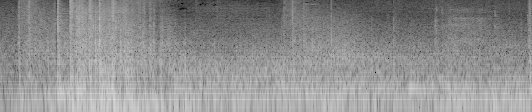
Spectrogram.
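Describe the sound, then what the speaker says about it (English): Heavy naval gunfire from the IJN Kongo battleship in a naval combat game, a dense continuous rumble of booming salvo blasts with no talk. "if you won't mind me spending my next salvo firing into you"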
